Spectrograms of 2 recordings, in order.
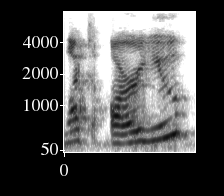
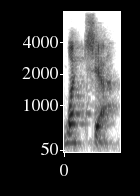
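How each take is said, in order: First: Each word is pronounced fully and clearly. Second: The words merge into one short reduced word. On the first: "And what are you?" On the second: "We usually say"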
